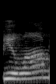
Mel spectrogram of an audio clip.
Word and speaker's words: Bilaam: Bilaam is just the Hebrew and Balaam is the English pronunciation, like David and David.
